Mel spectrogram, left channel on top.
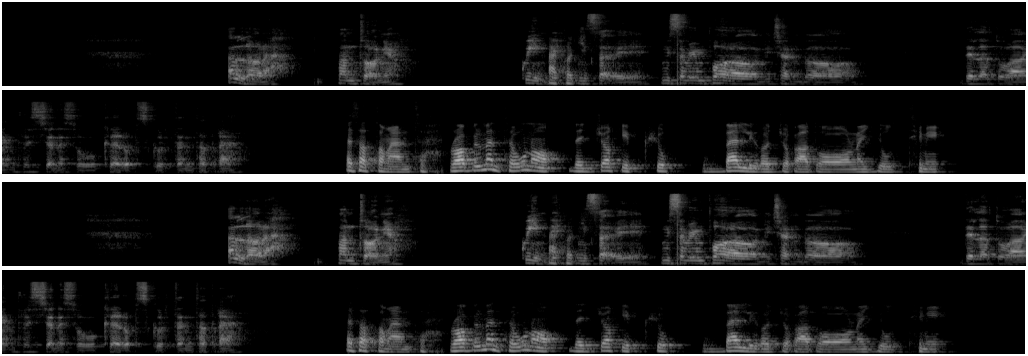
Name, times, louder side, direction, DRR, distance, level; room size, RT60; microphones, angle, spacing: voice 1, 0.8-1.4 2.3-3.0 3.4-4.1 5.2-8.6 9.6-12.7, right 3 dB, 25° right, 1.5 m, -39 dB
voice 2, 13.7-16.9 17.2-19.6, left 2 dB, 45° left, 1.1 m, -35 dB
13.0 x 6.7 x 6.1 m
head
